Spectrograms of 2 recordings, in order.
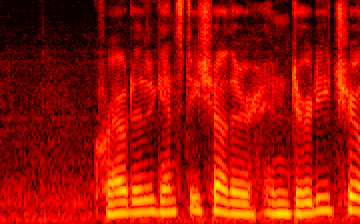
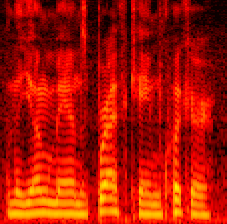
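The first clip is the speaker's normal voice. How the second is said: ordinary delivery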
